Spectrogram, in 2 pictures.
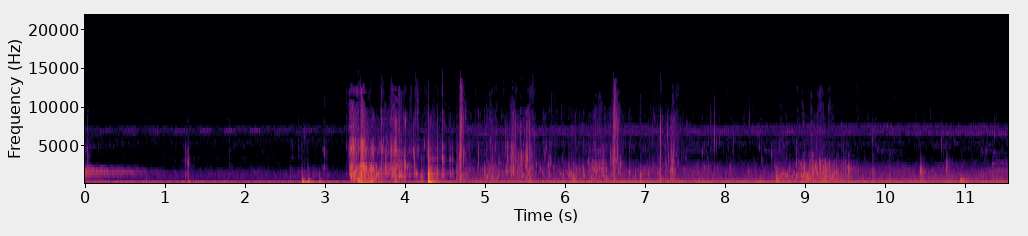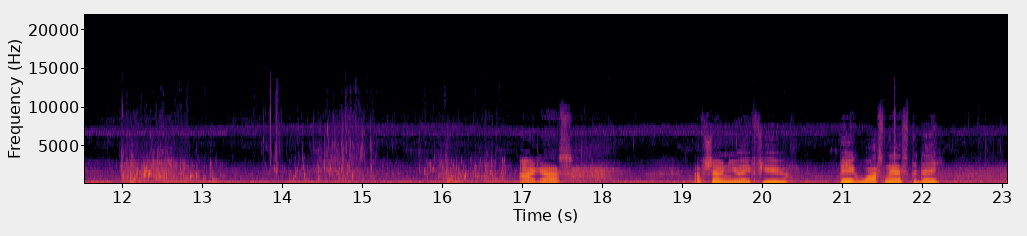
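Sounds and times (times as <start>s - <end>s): boat engine low rumble: 0.0s - 23.0s
knocks and splashes: 2.6s - 17.0s
water sounds: 3.0s - 23.0s.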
